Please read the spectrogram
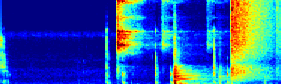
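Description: Drum and percussion samples from the Purity software instrument's percussion kit, played one hit at a time to audition them. After about a second of silence come a few short hits, one with a ringing pitched tone, then a louder hit near the end with a long hissing tail.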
